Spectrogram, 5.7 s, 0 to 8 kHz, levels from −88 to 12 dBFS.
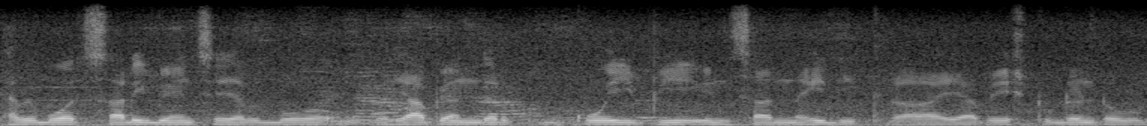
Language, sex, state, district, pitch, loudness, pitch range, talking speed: Hindi, male, Gujarat, Gandhinagar, 115 Hz, -18 LUFS, 110-115 Hz, 240 wpm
